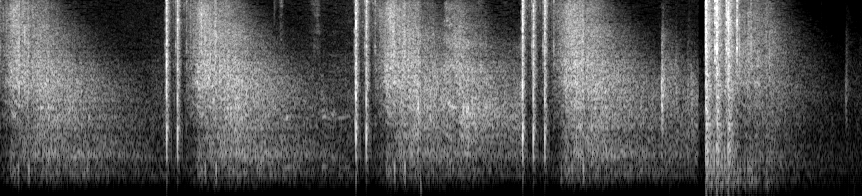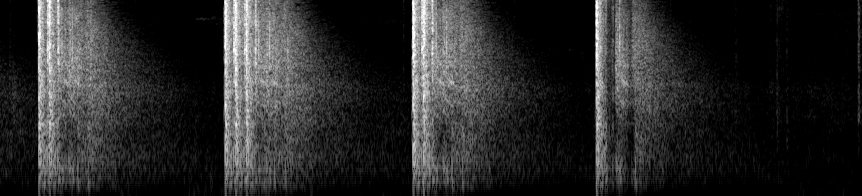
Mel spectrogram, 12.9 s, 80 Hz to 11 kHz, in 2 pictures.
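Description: L85A2 (SA80) 5.56 mm automatic rifle firing short full-auto bursts, about one every one and a half seconds, nine in all. Each burst rings out in a long echo.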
